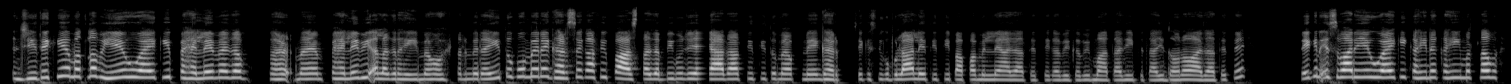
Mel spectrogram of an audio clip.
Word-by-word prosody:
जी, 265 +3 0
देखिए 350 +6 +2
मतलब 365 0 +2
ये 295 +2 +4
हुआ 335 -1 +4
है 315 0 +5
कि 335 +2 -3
पहले 295 -2 +2
मैं 310 0 +2
जब 310 -1 +3 0.3
घर 240 0 +1
मैं 250 0 +1
पहले 265 +3 0
भी 310 - +1
अलग 255 -2 +1
रही, 235 -1 -2
मैं 235 +1 -3
हॉस्टल 235 +1 -5
में 250 +1 -3
रही 250 +4 0
तो 360 +2 -6
वो 360 +1 0
मेरे 370 +1 +2
घर 300 -3 +2
से 335 +5 -4
काफ़ी 330 0 0
पास 260 -6 +5
था, 245 - +2
जब 245 -1 -1
भी 260 +2 -7
मुझे 260 0 -3 0.2
याद 245 0 +5
आती 250 +1 +1
थी 255 +1 -14
तो 255 +1 -8
मैं 245 -1 -2
अपने 235 -1 -4
घर 230 -1 0
प - - -18 0.2
से 240 - -9
किसी 235 0 -14
को 240 - -8
बुला 235 +1 +2
लेती 245 -1 -4
थी, 240 +2 -13
पापा 225 0 -3
मिलने 220 0 -5
आ 210 -1 -2
जाते 205 -1 -6
थे 205 +1 -16
कभी-कभी 205 0 -9
माताजी-पिताजी 205 0 -6
दोनों 210 +2 -2
आ 210 - +1
जाते 205 +1 -5
थे। - - -5 0.6
लेकिन 310 +8 0
इस 335 -1 -2
बार 335 0 +8
ये 335 0 +1
हुआ 330 -1 +4
है 320 - +5
कि 340 +1 -5
कहीं 300 -2 -3
न 320 - 0
कहीं 310 +1 -3
मतलब 315 +1 +1
255 Hz, 265 wpm, -22 LUFS, 235-315 Hz, 0.6 s, बार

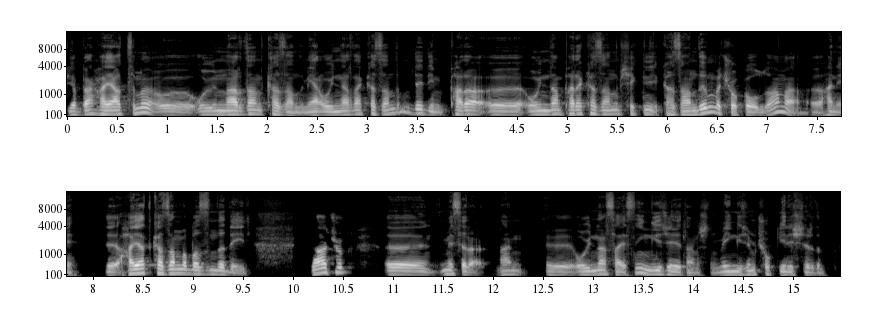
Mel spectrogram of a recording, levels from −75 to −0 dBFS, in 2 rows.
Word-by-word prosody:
Ya, 110 -2 -3
ben 125 - +4
hayatımı, 125 +6 +3
ııı, 100 - -1
oyunlardan 115 +4 +2
kazandım. 90 -6 -2
Yani 95 0 +1
oyunlardan 110 +6 0
kazandım 145 +7 -3
dediğim 105 - -2
para, 120 0 +3
eee, 105 -2 +1
oyundan 115 +4 -1
para 130 0 +1
kazandım 125 -2 -2
şeklinde 125 -1 -7
değil. - - -10
Kazandığım 110 - +1
da - - +3
çok - - -1
oldu 90 -2 +1
ama, 185 -5 -1
ııı, - - -4
hani, 85 -3 -5 0.3
eee, 100 - +1
hayat 150 +2 +6
kazanma 140 -1 +3
bazında 120 -3 +1
değil. 75 -4 -6 0.6
Daha 150 +4 +7
çok, 170 0 -3 0.4
eee, 110 -3 +4
mesela 120 0 -1 0.2
ben, 115 +1 -6 0.2
eee, 95 -3 -3
oyunlar 110 +4 0
sayesinde 160 +6 -2
İngilizceyle 115 -6 0
tanıştım 80 0 -10
ve - - -1
İngilizcemi 100 +3 -2
çok - - -7
geliştirdim 95 -3 -5
115 Hz, 165 wpm, -24 LUFS, 100-130 Hz, 0.6 s, Daha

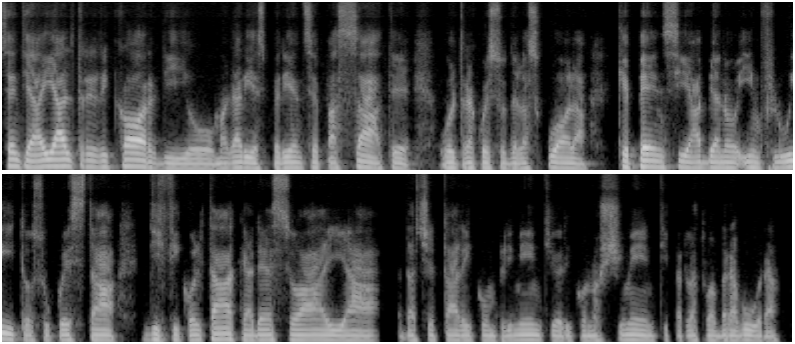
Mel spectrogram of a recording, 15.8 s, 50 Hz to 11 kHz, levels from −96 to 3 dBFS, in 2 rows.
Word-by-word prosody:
Senti, 135 -2 +2
hai 120 +3 +6
altri 130 -2 +3
ricordi, 110 -6 +3
o 90 -1 0
magari 100 +3 +1
esperienze 105 +2 0
passate, 100 -2 -1 0.3
oltre 100 -1 +1
a - - -1
questo 100 -1 -1
della 95 0 -1
scuola, 95 -2 0 0.3
che 115 -3 +3
pensi 115 -2 +4
abbiano 105 0 +1
influito 105 0 +1
su 95 0 -8
questa 100 0 -1 0.2
difficoltà, 105 +1 -1
che 105 - -5
adesso 100 +1 -1
hai, 95 -1 +1
ad 90 -1 -2 0.3
accettare 95 +1 -4
i 95 - -3
complimenti 95 +1 -3
riconoscimenti 90 +1 -3
per - - -11
la 95 - -3
tua 95 -1 -5
bravura? 90 -1 -2
100 Hz, 120 wpm, -27 LUFS, 95-105 Hz, 0.3 s, hai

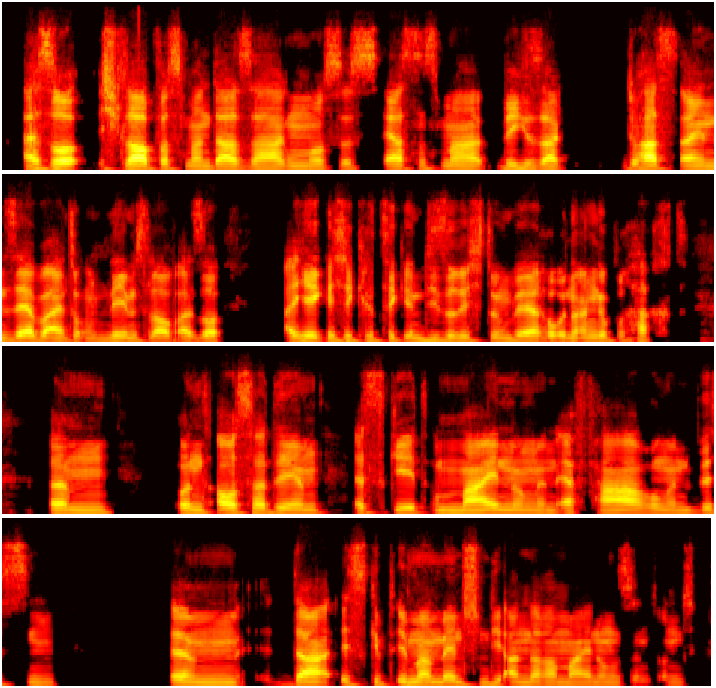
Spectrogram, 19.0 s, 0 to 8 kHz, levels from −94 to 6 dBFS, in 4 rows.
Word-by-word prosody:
Also, - - +6
ich - - -3
glaube, 110 0 +9
was 110 0 -4
man 100 -2 -3
da 100 0 +5
sagen 95 +2 0
muss, 100 -1 -4
ist 100 -2 -8
1. 105 +1 -1
mal, 100 -2 +1
wie 105 +1 -1
gesagt, 100 -2 0 0.3
du - - -6
hast 110 -1 +7
einen 100 -1 +2
sehr 110 +2 +5
beeindruckenden 100 0 -1
Lebenslauf, 105 0 -2
also, - - -2 0.4
jegliche 130 -2 +1
Kritik 115 0 -7
in 115 -3 -6
diese 115 +1 -5
Richtung 110 -1 -6
wäre 95 -1 +1
unangebracht. 110 +1 -5 0.5
Ähm, 105 -1 0 0.4
und 115 0 -3
außerdem, 120 -1 0 0.2
es 105 +1 -8
geht 120 0 -3
um 105 -2 -8
Meinungen, 105 -2 +2
Erfahrungen, 100 0 0
Wissen. 105 -6 -10 0.8
Ähm, 100 -2 -1 0.2
da 115 +1 +4
es 110 -2 -9
gibt 115 -5 -12
immer 135 -3 +1
Menschen, 115 0 -4
die 110 - -7
anderer 100 -2 -3
Meinung 90 0 -5
sind, 75 -3 -20
und 85 -1 -18
105 Hz, 150 wpm, -25 LUFS, 100-115 Hz, 0.8 s, glaube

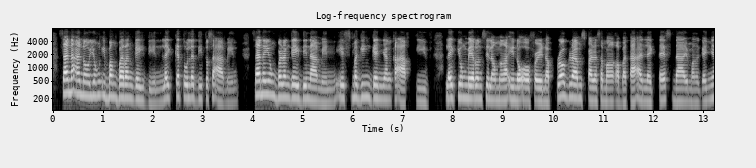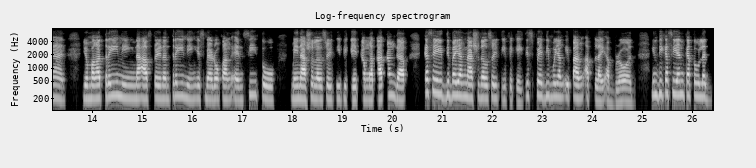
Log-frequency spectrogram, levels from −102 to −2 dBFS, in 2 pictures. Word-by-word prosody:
Sana 275 0 +7
ano 250 -2 +2
'yong 240 +1 -4
ibang 230 0 0
barangay 200 -5 +1
din 160 +3 -12
like 200 0 +1
katulad 215 -2 0
dito 195 0 -8
sa 170 -4 -2
amin, 160 +1 -15 0.3
sana 255 +1 +6
'yong 250 -3 -2
barangay 210 -2 +1
din 200 +1 -2
namin 165 -1 -3
is 205 0 -5
maging 215 0 -3
ganyang 195 -2 0
ka-active. 165 -2 -2 0.3
Like 200 +1 +2
'yong 210 -2 -3
meron 200 -1 +4
silang 195 -3 -1
mga 185 0 -1
ino-offer 185 -1 +2
na 170 - +2 0.2
programs 215 -2 +3
para 180 -1 +1
sa 180 +1 -6
mga 170 0 -3
kabataan 170 +2 -1
like 170 -2 -5
Tesda 175 -2 -1
'yong 170 -1 -7
mga 160 -1 -10
ganyan. 190 +3 -2 0.4
'Yong 200 0 -2
mga 205 +1 +4
training 225 -3 -3
na 200 0 +6
after 200 +1 -2
ng 200 -1 -2
training 220 -4 -4
is 200 - -16
meron 195 -2 +1
kang 190 0 +2
NC 225 +7 -5
II 190 -2 -1 0.3
may 195 -1 -1
national 195 0 +4
certificate 190 -1 -5
kang 190 -1 -1
matatanggap 190 +1 +4 0.3
kasi 275 -1 +2
'di 250 +3 -5
ba 250 - +3
'yang 235 -1 +3
national 210 -1 +2
certificate 190 -5 -7
is 235 - -11
puwede 235 -2 -3
mo 225 - -7
'yang 220 -1 +1
ipang-apply 200 -4 +1
abroad. 165 0 -3 0.3
Hindi 255 +1 -4
kasi 265 0 +2
'yan 250 - +2
katulad 235 -2 +1
200 Hz, 160 wpm, -24 LUFS, 185-220 Hz, 0.4 s, Sana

